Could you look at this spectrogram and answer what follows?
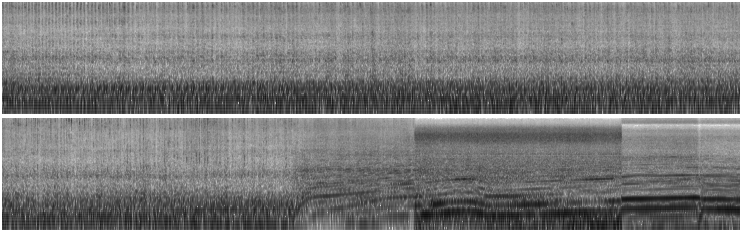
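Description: Drag-racing pickup truck's engine running steadily at the start line for about twenty seconds. From about two-thirds of the way in it revs hard under acceleration, its pitch climbing and dropping back several times as the gears change.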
